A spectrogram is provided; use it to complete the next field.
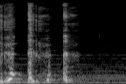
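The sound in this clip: Dry, hacking coughs from a woman sprawled in the mud after being kicked, a few short harsh bursts in quick succession that then trail off into quiet.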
